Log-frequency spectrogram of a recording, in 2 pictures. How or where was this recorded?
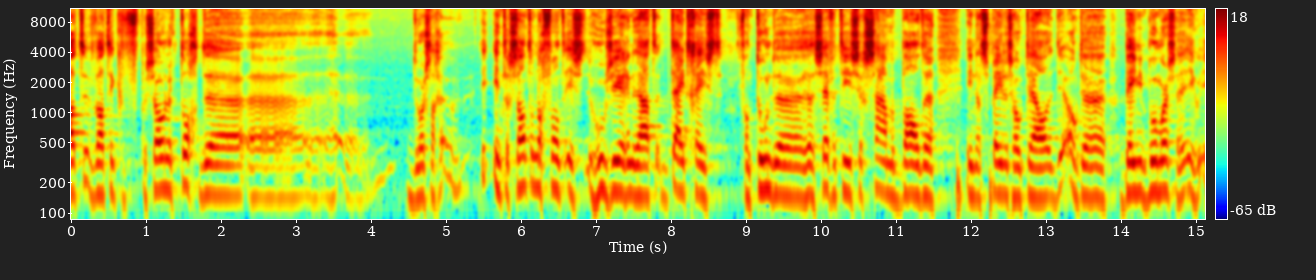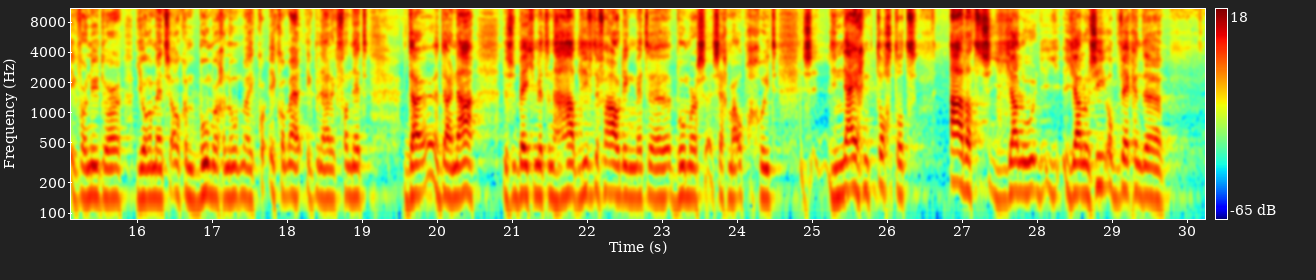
busy venue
